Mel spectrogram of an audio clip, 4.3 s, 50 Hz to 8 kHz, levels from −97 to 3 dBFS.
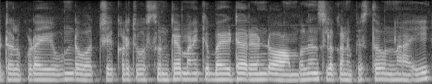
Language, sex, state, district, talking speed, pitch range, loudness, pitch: Telugu, female, Andhra Pradesh, Krishna, 110 wpm, 155-160 Hz, -18 LUFS, 155 Hz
